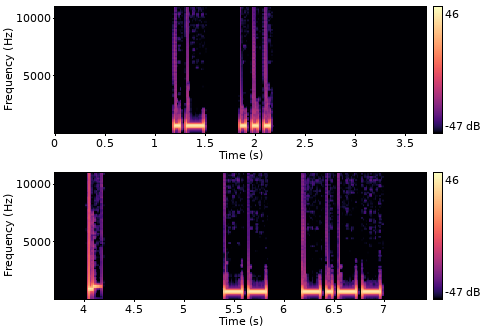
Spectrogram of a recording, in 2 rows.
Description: Morse code, heard as a keyed tone, about 20 wpm, spaced as for 14 wpm, 700 Hz. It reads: AS MY
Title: 2x Character Spacing - Top 100 Words - 20wpm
